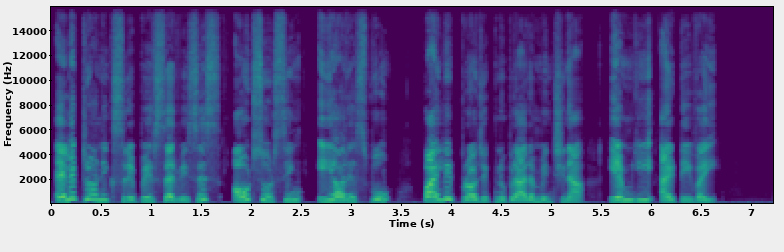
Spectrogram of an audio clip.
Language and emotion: Telugu, neutral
